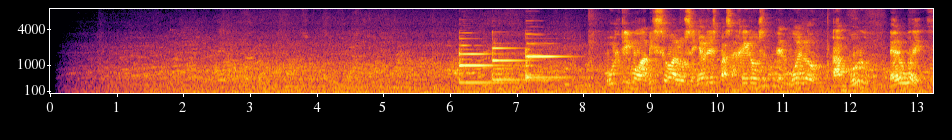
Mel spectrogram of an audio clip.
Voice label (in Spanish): ultimo avisto Friedrichshafen, Flughafen-Ansagen; Hamburg Airways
